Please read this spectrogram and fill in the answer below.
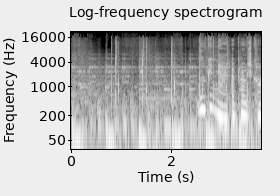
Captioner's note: footsteps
